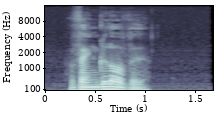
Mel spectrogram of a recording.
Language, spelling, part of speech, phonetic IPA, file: Polish, węglowy, adjective, [vɛ̃ŋɡˈlɔvɨ], Pl-węglowy.ogg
